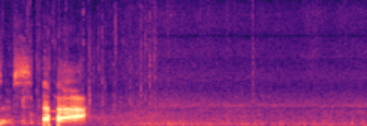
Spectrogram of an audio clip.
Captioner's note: laughs; crickets chirping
